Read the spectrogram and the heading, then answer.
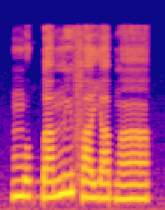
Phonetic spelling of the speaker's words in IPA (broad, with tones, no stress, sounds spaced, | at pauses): m o˧ ɡ͡b a˧ m ĩ˦ f a˧ j a˧ b ã˧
